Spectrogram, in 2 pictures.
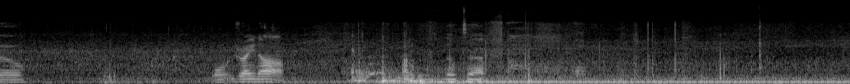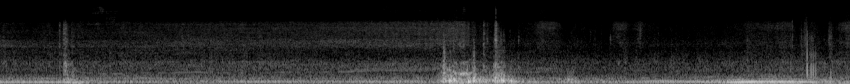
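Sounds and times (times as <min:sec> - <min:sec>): car engine hum: 0:00.0 - 0:17.0
road noise: 0:00.0 - 0:17.0.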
